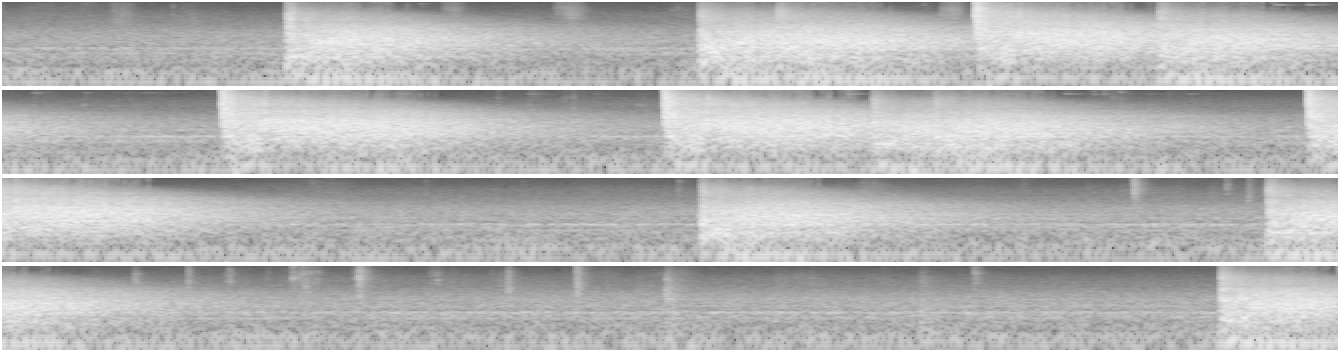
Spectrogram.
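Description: Pistol fired shot by shot in an indoor shooting range: nine loud reports at irregular intervals of one to two and a half seconds. Each shot is followed by a long ringing echo off the range walls, and a pause of about five seconds comes before the last shot near the end.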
